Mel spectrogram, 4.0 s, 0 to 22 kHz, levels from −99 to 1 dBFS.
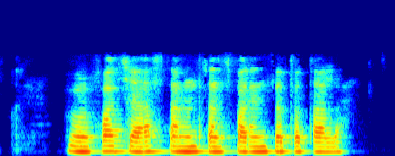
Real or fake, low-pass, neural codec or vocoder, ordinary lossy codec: real; 5.4 kHz; none; AAC, 24 kbps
